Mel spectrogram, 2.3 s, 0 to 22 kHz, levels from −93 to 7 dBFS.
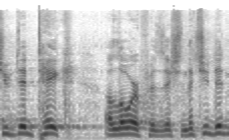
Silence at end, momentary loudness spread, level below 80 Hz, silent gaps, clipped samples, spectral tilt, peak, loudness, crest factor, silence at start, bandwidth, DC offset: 0 s; 9 LU; -54 dBFS; none; under 0.1%; -5 dB/octave; -4 dBFS; -22 LUFS; 16 dB; 0 s; 17 kHz; under 0.1%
